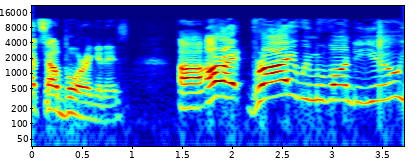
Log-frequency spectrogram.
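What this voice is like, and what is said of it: Usual voice. Nothing is said of it.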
